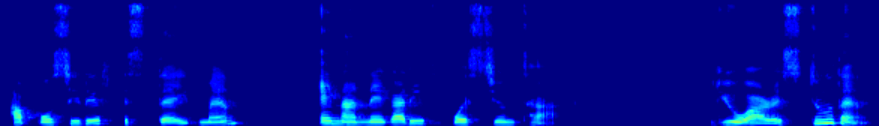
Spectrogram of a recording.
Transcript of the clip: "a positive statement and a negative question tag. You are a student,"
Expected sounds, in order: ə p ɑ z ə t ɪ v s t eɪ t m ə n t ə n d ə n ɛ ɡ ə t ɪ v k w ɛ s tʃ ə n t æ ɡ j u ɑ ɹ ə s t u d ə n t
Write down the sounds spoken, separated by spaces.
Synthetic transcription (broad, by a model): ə p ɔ s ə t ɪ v s t eɪ t m ə n t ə n ə n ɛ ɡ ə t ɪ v k w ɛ s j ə n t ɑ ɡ j u ɑ ɹ ə s t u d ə n t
